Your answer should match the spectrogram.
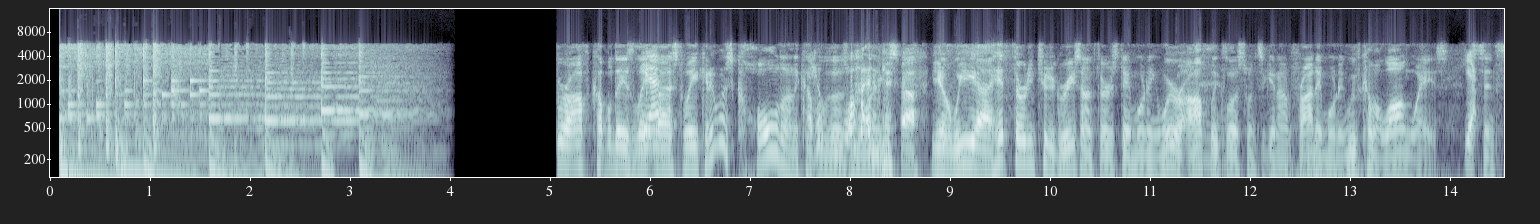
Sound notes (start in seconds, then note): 8.0 laughter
